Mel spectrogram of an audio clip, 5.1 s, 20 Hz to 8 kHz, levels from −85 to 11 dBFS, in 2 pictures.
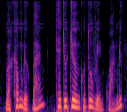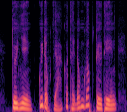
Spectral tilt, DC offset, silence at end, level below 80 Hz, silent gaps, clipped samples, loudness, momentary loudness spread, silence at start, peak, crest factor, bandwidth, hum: -9.5 dB/octave; under 0.1%; 0.25 s; -40 dBFS; none; under 0.1%; -20 LUFS; 12 LU; 0.1 s; -2 dBFS; 16 dB; 8 kHz; none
